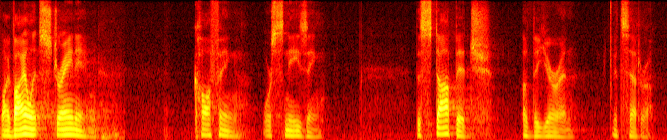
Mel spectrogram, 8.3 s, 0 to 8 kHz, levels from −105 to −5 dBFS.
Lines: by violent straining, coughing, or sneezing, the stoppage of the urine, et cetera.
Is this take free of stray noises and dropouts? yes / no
yes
